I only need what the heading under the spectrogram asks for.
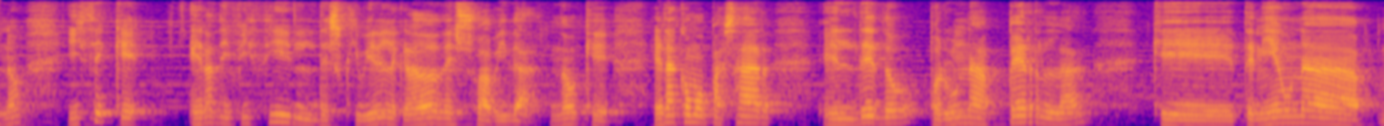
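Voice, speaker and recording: Man, casual storytelling, middle pitch, tag question after nearly every phrase. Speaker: host.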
